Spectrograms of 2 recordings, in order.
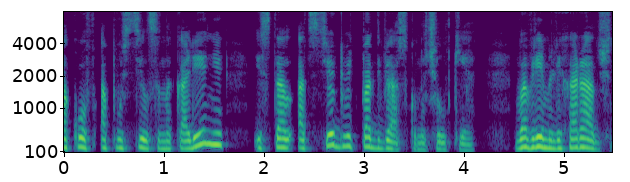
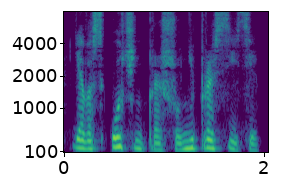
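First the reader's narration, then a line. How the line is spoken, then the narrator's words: Whisper. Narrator (Russian): Он шепотом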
